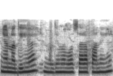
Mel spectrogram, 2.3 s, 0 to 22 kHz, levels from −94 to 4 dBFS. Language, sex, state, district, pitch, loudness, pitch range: Hindi, female, Jharkhand, Sahebganj, 220 Hz, -15 LUFS, 215-235 Hz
